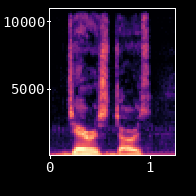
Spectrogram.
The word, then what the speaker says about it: Jairus: That's how I say his name. Jairus.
